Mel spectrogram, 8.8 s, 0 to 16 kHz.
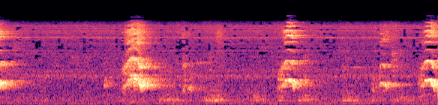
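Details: At Smithsonian's National Zoo on 9 October 2015, giant panda cub Bei Bei fusses during a bumpy Friday afternoon nursing bout with mother Mei Xiang; three loud bleating squeals come about three seconds apart, separated by quieter whimpers.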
